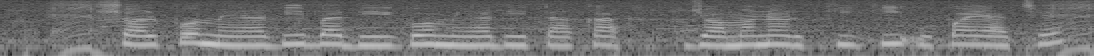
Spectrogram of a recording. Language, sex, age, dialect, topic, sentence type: Bengali, female, 18-24, Rajbangshi, banking, question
